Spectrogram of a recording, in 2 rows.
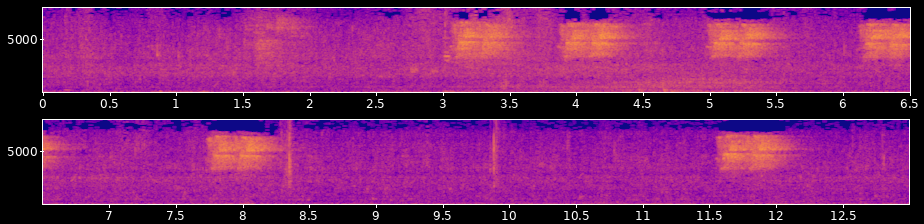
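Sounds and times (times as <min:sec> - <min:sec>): songbird calling: 0:02.7 - 0:06.7, 0:07.6 - 0:08.4, 0:11.5 - 0:12.2.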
